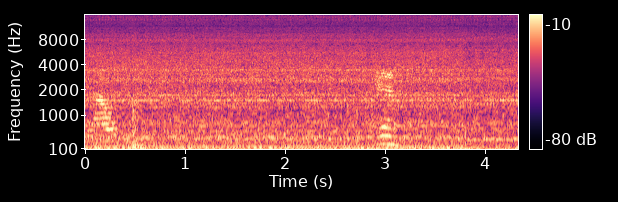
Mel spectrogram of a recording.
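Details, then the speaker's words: 2011-2014 Kia Optima/Hyundai Sonata with a freshly installed junkyard engine, first start after install without pre-priming oil: a steady, even idle hum with no misfire, tapping or rattle; it started quickly and sounds good. "so that's why i just kind of started it but it sounds good it sounds really good started up pretty quick too"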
